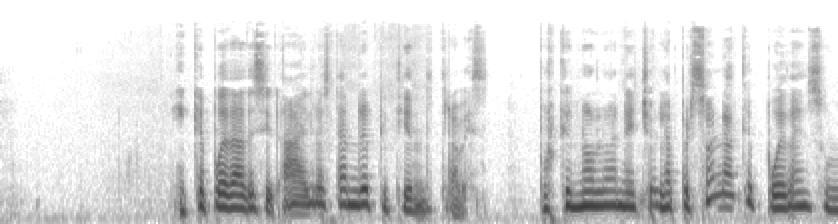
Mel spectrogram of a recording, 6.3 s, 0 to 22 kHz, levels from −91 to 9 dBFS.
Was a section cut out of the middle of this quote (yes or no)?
yes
